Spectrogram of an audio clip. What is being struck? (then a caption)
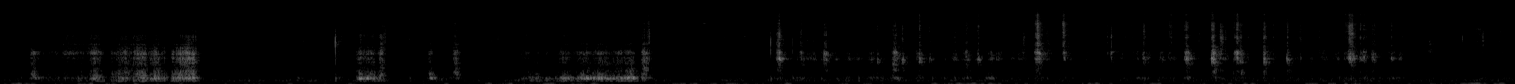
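Scratch-art card, black coated paper, scratched with a wooden stylus. A wooden stylus scratches the right antler into a flat scratch-art sheet of black coated paper, producing dry, papery scraping. Long continuous scrapes come first, separated by pauses and a few short strokes. These give way to a dense run of quick, uneven scratches with a bright, rasping edge centered in the midrange.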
